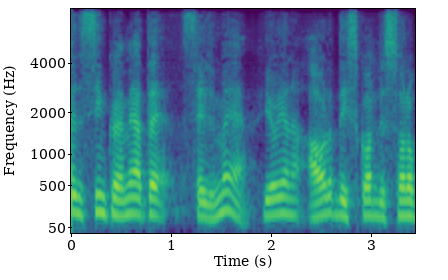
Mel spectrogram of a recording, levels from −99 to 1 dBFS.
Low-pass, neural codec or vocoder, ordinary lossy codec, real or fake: none; codec, 16 kHz, 0.5 kbps, X-Codec, WavLM features, trained on Multilingual LibriSpeech; none; fake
